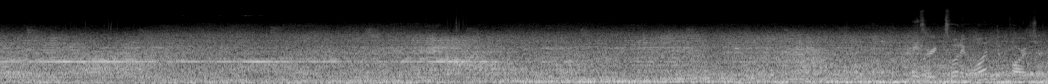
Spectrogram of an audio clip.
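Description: An Airbus A321 jet airliner departs Charlotte Douglas, its loud, sustained engine roar filling the scene with a thin tonal whine early on, while someone talks over it.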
